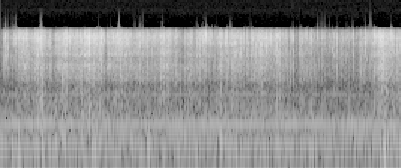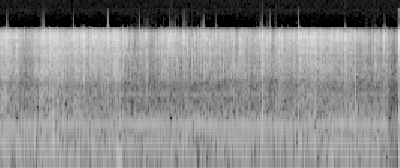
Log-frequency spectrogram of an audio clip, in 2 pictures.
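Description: A large sheet of clear plastic bubble wrap is held up in both hands while its air bubbles are squeezed, scratched and popped with very long, pointed blue acrylic nails. Dense, bright crinkling and crackling runs steadily throughout over a faint low hum, with scattered small pops and one sharper pop near the end.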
